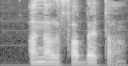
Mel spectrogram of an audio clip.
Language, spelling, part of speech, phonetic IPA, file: Polish, analfabeta, noun, [ˌãnalfaˈbɛta], Pl-analfabeta.ogg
